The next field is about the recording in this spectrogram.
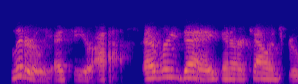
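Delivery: ordinary delivery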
